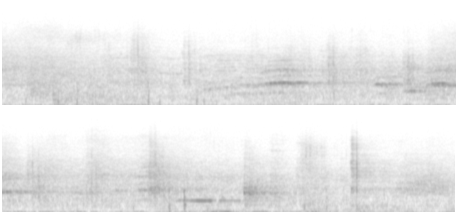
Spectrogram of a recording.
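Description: Faint ice hockey play-sounds from the rink: players calling out to each other, with sharp clacks of sticks and puck on the ice and boards, the sharpest near the end.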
